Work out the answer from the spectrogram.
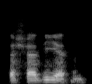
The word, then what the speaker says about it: تشادية: So they've put a ta and a sheen to get a cha type of a sound.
